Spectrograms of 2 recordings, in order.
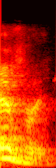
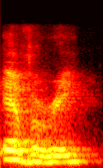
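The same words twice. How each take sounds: First: The word is said with two syllables. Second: The word is said with three syllables. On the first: This is how it sounds in normal speech. "Two syllables, not three" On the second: This is how it sounds when read aloud. "they don't say every"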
